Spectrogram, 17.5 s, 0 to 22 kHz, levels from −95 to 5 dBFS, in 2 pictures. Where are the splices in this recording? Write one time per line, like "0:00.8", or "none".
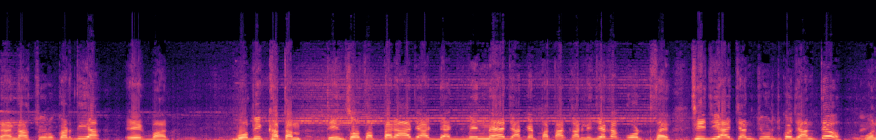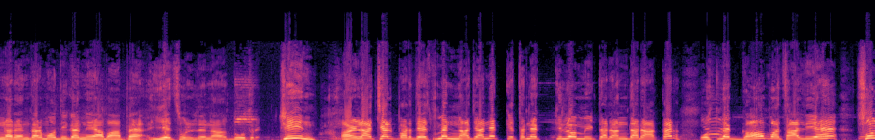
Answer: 0:11.3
